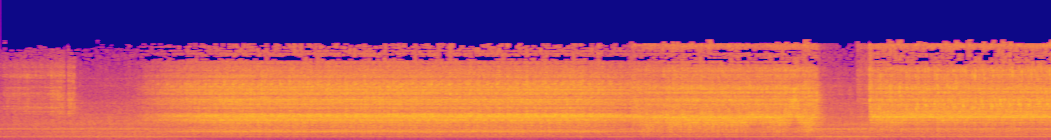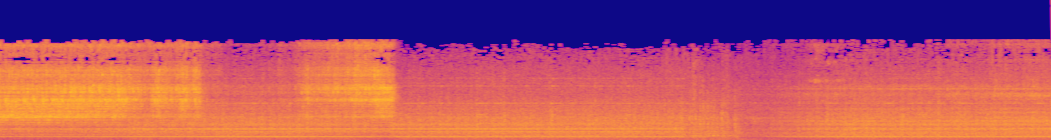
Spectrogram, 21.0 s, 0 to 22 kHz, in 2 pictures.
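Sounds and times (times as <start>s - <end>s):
lathe drive whine: 0.0s - 21.0s
tool cutting metal hiss: 1.4s - 12.6s, 13.4s - 14.5s.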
